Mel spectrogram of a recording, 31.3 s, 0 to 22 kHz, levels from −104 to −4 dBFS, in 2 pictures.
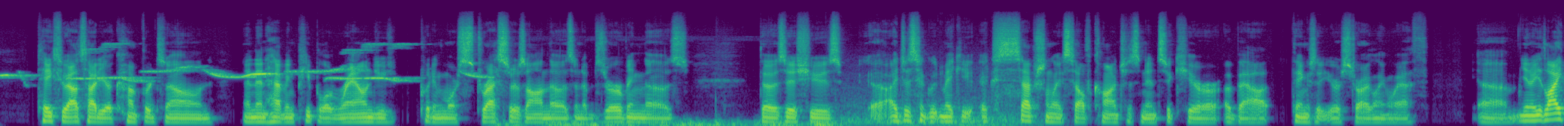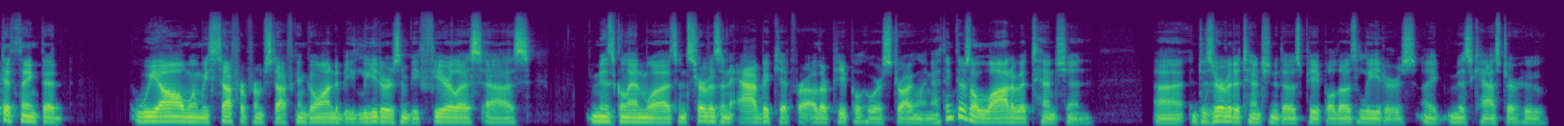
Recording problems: animal sounds; loud; until 10 s; 3 dB below the speech

